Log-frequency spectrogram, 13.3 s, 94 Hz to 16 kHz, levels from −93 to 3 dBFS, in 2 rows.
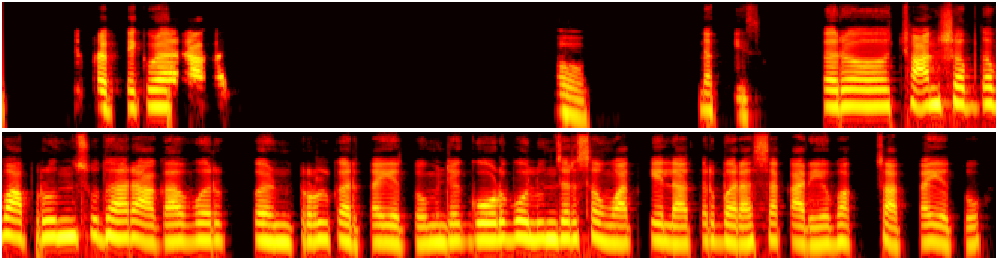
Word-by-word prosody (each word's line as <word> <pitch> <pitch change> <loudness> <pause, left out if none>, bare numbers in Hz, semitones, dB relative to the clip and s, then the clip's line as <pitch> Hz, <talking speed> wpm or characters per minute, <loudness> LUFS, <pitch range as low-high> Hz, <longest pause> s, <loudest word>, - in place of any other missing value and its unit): ते - - -26
प्रत्येक 220 0 0
वेळा 225 0 +6
रागात 190 -1 +2 2.2
हो, 155 -5 -3 0.8
नक्कीच. 160 -6 -8 0.4
तर 225 0 +2
अ, 230 0 +3
छान 245 - +5
शब्द 250 -3 0
वापरूनसुद्धा 225 +1 +2
रागावर 190 0 +1 0.2
कंट्रोल 190 0 -1
करता 185 -2 -2
येतो, 175 -1 -2
म्हणजे 185 +1 -2
गोड 200 0 +4
बोलून 210 -1 +2
जर 210 - +2
संवाद 185 -5 0
केला, 185 -3 +1
तर 195 - -5
बराचसा 180 +2 0
कार्यभाग 175 0 -1 0.2
साधता 165 +3 -1
येतो. 170 -2 -4
195 Hz, 120 wpm, -25 LUFS, 180-220 Hz, 2.2 s, वेळा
